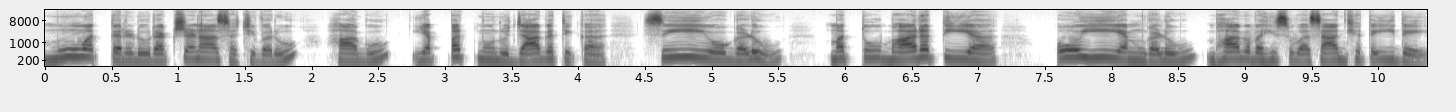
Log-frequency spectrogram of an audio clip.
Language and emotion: Kannada, neutral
